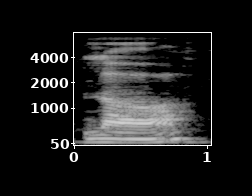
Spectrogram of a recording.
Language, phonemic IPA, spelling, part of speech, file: Odia, /lɔ/, ଲ, character, Or-ଲ.oga
- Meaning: The forty-third character in the Odia abugida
